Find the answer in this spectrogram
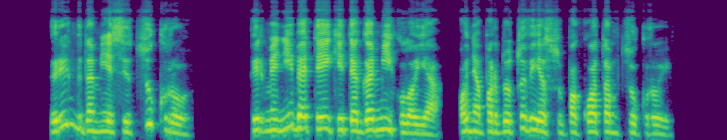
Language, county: Lithuanian, Klaipėda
